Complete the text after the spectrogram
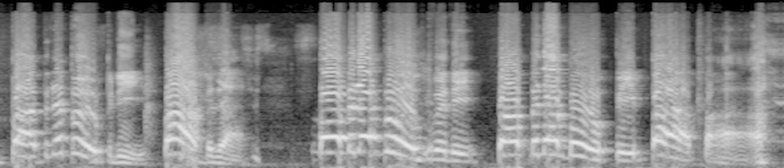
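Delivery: very high, loud fake Italian babble; sing-song Italian nonsense like a tourist; mock Italian gibberish. Imitating tourists babbling in a restaurant, very high.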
